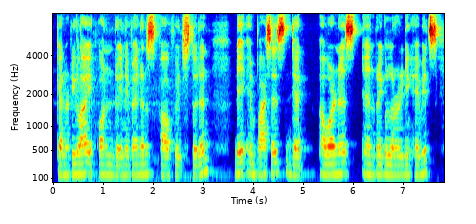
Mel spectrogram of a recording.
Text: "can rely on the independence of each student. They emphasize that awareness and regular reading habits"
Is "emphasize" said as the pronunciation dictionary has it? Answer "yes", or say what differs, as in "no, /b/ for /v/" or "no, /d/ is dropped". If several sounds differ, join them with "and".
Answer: no, /p/ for /f/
